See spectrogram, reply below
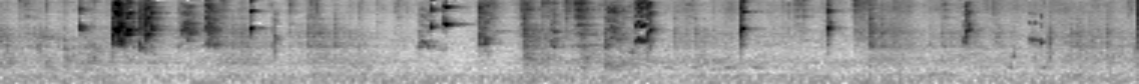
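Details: Blue Opaline and Lutino Opaline lovebirds chirping in the morning: loud, sharp, high chirps at scattered intervals, with softer clicks and rustling between them.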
